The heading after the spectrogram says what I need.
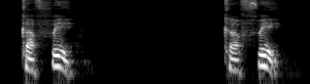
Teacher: café has a stress syllable at the end.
